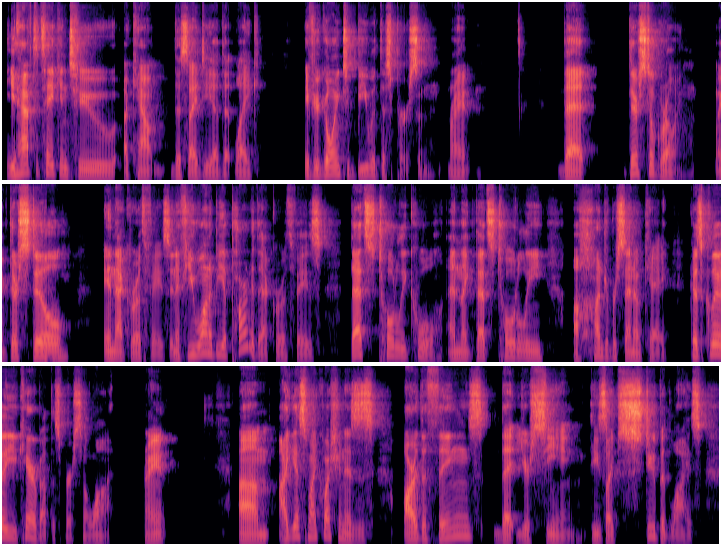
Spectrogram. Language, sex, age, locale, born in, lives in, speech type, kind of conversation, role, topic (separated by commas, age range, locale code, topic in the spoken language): English, male, 35-39, en-US, United States, United States, conversation, advice, advisor, How can I share my feelings without starting an argument and feel more heard by my partner?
